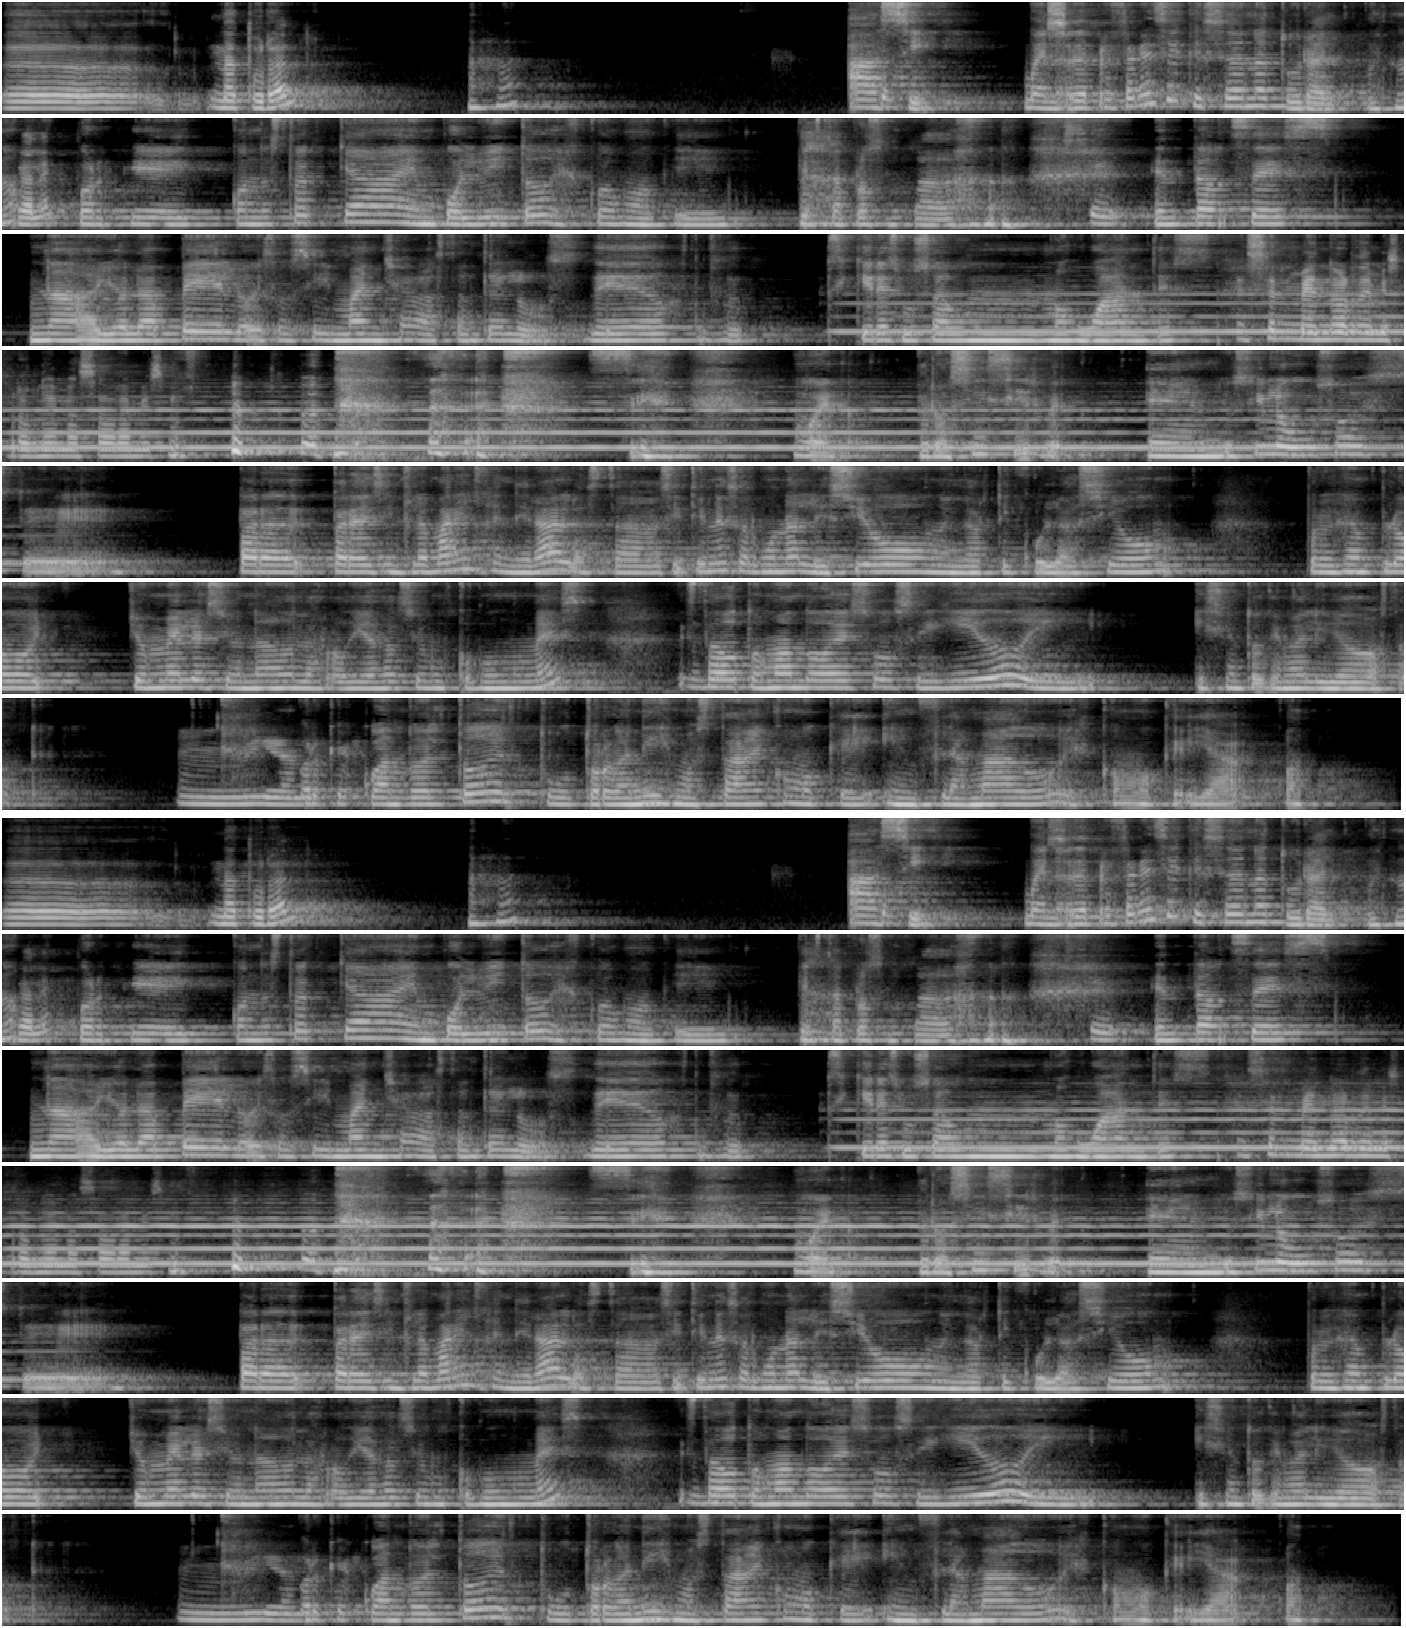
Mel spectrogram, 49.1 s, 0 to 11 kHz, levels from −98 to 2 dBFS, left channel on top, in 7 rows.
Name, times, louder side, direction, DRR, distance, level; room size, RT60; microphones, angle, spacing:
voice 1, 0.0-1.5 5.2-5.3 7.1-7.3 11.0-11.2 12.5-12.6 20.2-22.7 38.4-38.7 42.9-43.7, left 2 dB, 75° left, 10 dB, 1.6 m, -29 dB
voice 2, 4.2-4.7 5.1-7.1 7.4-10.7 11.0-13.6 14.2-17.7 18.2-20.4 22.7-25.3 25.6-28.7 29.2-33.9 34.6-35.3 35.7-38.3 38.6-40.5 41.0-42.1 43.2-48.6, left 1 dB, 5° left, 7 dB, 1.2 m, -29 dB
Wind instrument woodwind instrument, 18.2-28.5, right 2 dB, 25° right, 1.3 m, -31 dB
27.5 x 27.0 x 7.5 m, 0.89 s
head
